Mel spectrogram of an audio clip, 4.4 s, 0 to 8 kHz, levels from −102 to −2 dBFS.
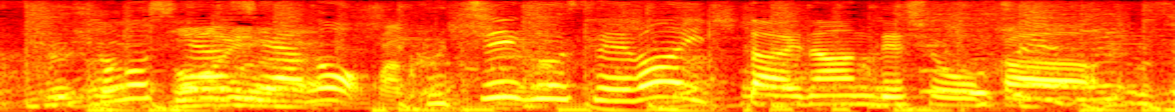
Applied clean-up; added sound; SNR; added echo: none; none; none; none.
